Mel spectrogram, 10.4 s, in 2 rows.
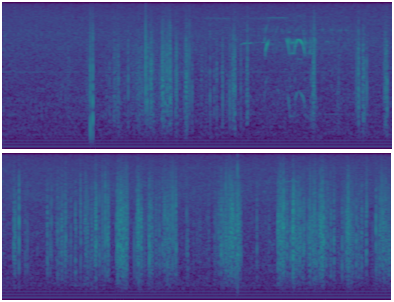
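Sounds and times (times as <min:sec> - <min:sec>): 
steady low hum: 0:00.0 - 0:10.3
killer whale rising whistled call: 0:03.2 - 0:04.6.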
